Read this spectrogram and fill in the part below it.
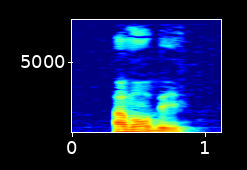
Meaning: almond milk
- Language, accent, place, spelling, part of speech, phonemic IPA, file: French, France, Lyon, amandé, noun, /a.mɑ̃.de/, LL-Q150 (fra)-amandé.wav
